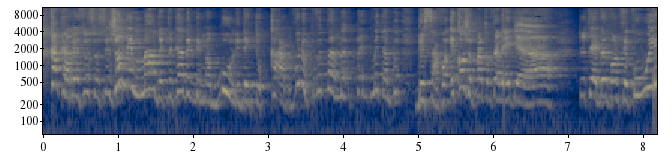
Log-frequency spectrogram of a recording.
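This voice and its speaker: A middle-aged woman relationship coach giving blunt, mocking advice on a live stream, laughing often mid-sentence and dropping in English phrases. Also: sits high. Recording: roomy echo.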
